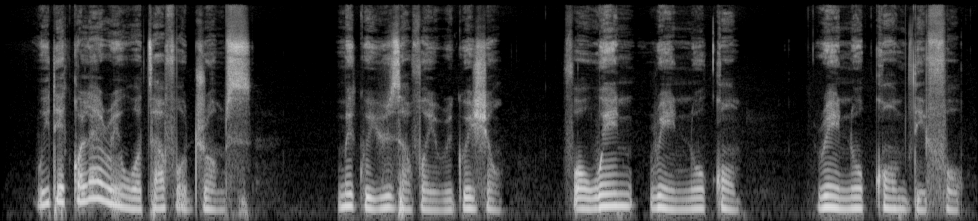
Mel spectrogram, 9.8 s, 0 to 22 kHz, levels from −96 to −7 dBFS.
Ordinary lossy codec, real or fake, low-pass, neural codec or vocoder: none; real; none; none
